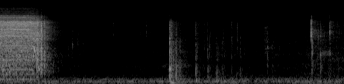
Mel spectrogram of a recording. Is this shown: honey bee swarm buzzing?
no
